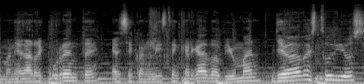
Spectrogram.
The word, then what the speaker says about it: Neubauer: De hecho, cuando se descubrió que Neubauer, así se pronuncia, era el dirigente de este experimento, lo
